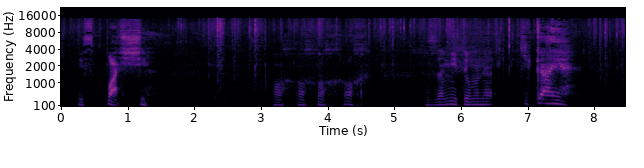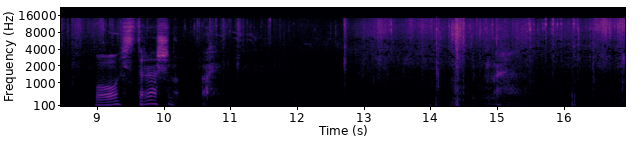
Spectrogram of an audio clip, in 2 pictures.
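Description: A snake rustles softly through dry leaves.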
